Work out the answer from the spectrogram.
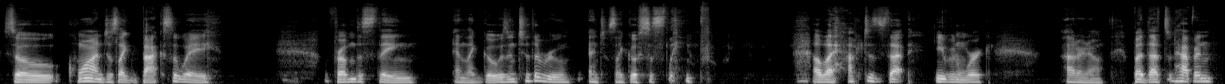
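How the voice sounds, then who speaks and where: Low-voiced man casually telling a story. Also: no room sound, clean studio sound. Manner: informal, halting, filler-heavy with acted-out quotes. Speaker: podcast host.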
